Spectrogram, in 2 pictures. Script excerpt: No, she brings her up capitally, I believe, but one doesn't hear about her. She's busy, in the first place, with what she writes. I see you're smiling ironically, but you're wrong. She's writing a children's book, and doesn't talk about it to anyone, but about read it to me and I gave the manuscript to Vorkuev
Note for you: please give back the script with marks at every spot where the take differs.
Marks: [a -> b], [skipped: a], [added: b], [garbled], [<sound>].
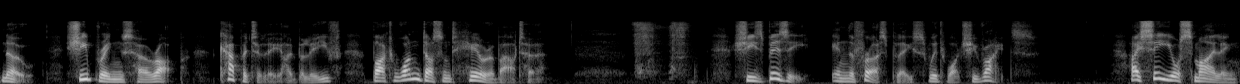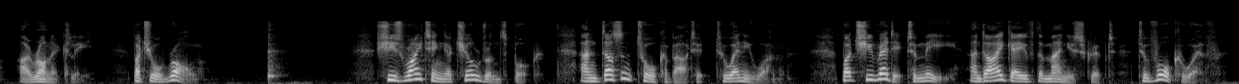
No, she brings her up capitally, I believe, but one doesn't hear about her. [sniff] She's busy, in the first place, with what she writes. I see you're smiling ironically, but you're wrong. [tap] She's writing a children's book, and doesn't talk about it to anyone, but [about -> she] read it to me and I gave the manuscript to Vorkuev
